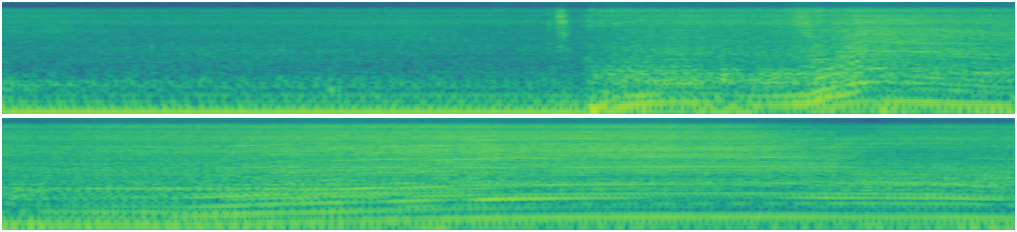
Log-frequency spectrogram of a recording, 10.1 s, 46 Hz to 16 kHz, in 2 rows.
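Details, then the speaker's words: 2005 Chevrolet Corvette LS2 6.0L V8, automatic, 93,059 miles, Corsa exhaust and Corsa air intake, test before part-out: quiet until the V8 fires up, then blips climb and fall smoothly over a deep burbling idle, no knocks; sounds healthy. "Corsa exhaust. Let's see what she sounds like."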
